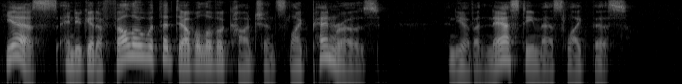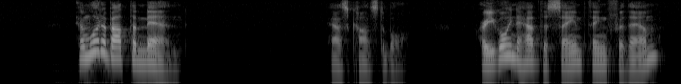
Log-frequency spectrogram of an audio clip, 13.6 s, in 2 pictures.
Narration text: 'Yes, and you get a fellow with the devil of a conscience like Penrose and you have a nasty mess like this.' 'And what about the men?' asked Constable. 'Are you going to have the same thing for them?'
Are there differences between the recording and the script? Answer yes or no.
no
